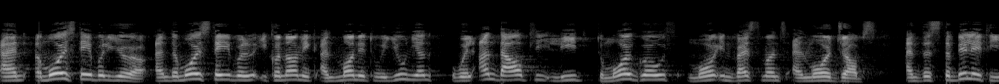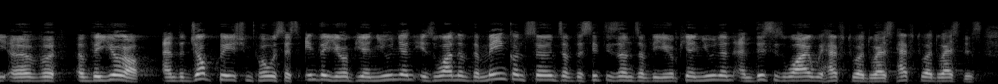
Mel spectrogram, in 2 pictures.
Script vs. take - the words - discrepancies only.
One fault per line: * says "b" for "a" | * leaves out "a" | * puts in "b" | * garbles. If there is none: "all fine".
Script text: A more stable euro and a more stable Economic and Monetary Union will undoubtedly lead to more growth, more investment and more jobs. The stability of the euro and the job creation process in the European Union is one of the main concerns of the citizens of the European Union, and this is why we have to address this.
* puts in "have to address"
